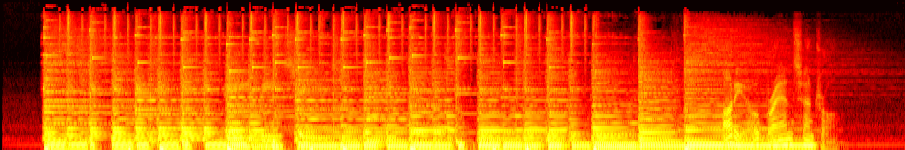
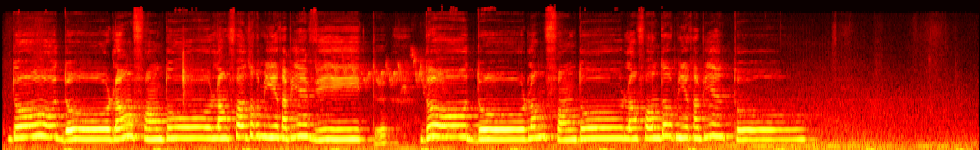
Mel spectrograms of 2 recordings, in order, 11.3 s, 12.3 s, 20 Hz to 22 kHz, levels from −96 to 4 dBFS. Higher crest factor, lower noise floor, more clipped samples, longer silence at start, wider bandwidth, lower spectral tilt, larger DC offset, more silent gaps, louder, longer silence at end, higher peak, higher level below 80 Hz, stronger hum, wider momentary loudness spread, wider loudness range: about the same, 14 dB vs 16 dB; first, -57 dBFS vs -38 dBFS; neither; first, 0.5 s vs 0.1 s; first, 18.5 kHz vs 15 kHz; about the same, -5.5 dB/octave vs -6.5 dB/octave; neither; neither; about the same, -15 LUFS vs -15 LUFS; first, 0.9 s vs 0.1 s; about the same, 0 dBFS vs 0 dBFS; first, -20 dBFS vs -40 dBFS; neither; second, 4 LU vs 13 LU; second, 1 LU vs 6 LU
